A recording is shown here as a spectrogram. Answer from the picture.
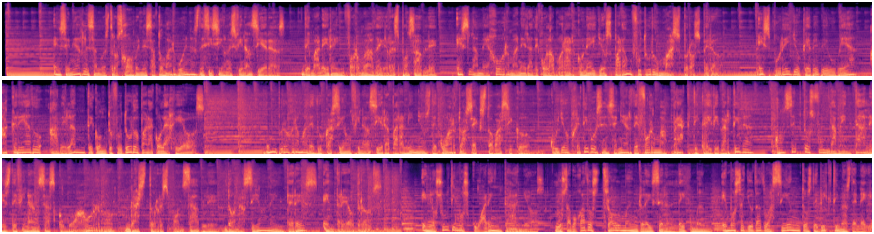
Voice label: Neutral Spanish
